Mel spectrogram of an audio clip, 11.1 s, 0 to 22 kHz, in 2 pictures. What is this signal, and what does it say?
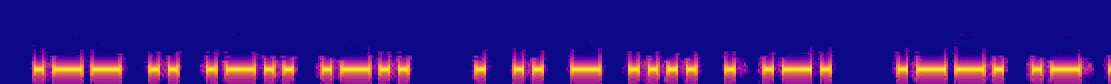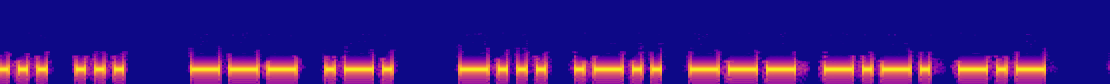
Morse code, heard as a keyed tone, about 25 wpm, 600 Hz. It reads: WILL EITHER PASS OR BLOCK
